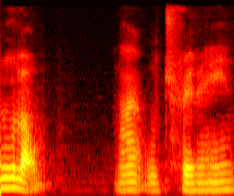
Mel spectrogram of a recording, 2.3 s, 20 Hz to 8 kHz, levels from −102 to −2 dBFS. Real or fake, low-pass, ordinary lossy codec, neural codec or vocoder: fake; 7.2 kHz; AAC, 32 kbps; autoencoder, 22.05 kHz, a latent of 192 numbers a frame, VITS, trained on one speaker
